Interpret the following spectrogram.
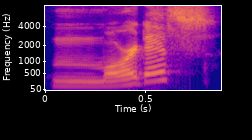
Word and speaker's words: Mortis: Am I pronouncing this properly? Mortis?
